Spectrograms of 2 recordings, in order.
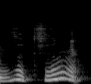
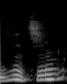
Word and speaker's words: Yi Jing: Ce qui nous ramène à ce livre originel qui s'appelle le Yi King, le Yi Jing, en fait, dans la prononciation actuelle, le livre des mutations,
